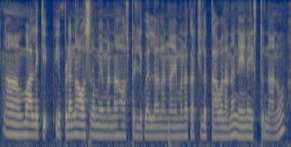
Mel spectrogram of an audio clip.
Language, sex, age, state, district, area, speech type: Telugu, female, 30-45, Andhra Pradesh, Sri Balaji, rural, spontaneous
